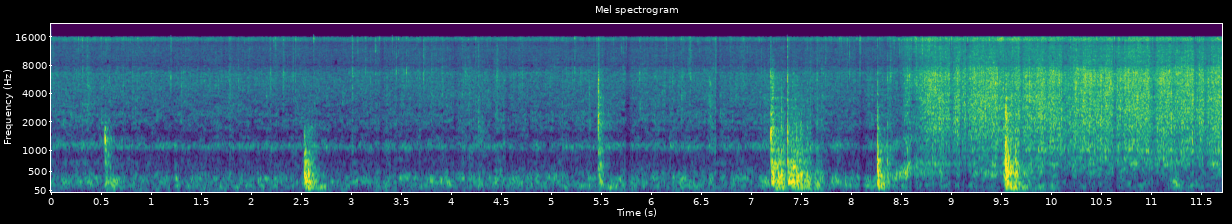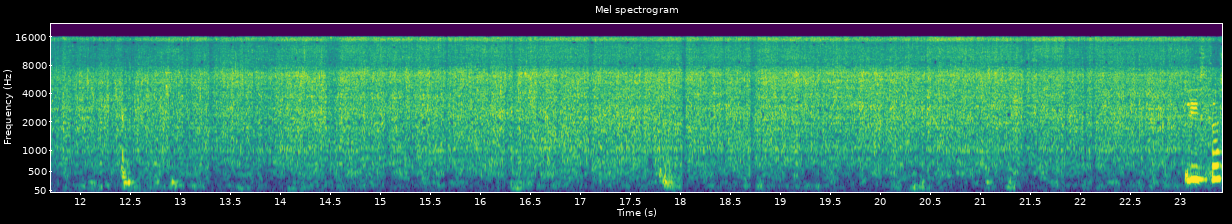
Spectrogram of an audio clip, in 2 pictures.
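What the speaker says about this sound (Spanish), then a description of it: "Ahorita están con fuego lento, fuego bajito, y ya cuando veamos que se están cocinando más le subimos el fuego" Asparagus frying in a pan over low heat, a faint crackle with occasional pops at first, then a loud, steady sizzle filling the kitchen.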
